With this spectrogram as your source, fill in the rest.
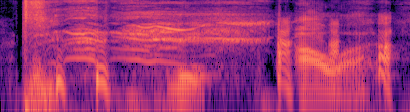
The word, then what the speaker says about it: hour: shouldn't say in British how do you say in proper English hour like yeah I'd say ah ah yeah that's what he was doing every time ah hour hour hour without the H instead of hour I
